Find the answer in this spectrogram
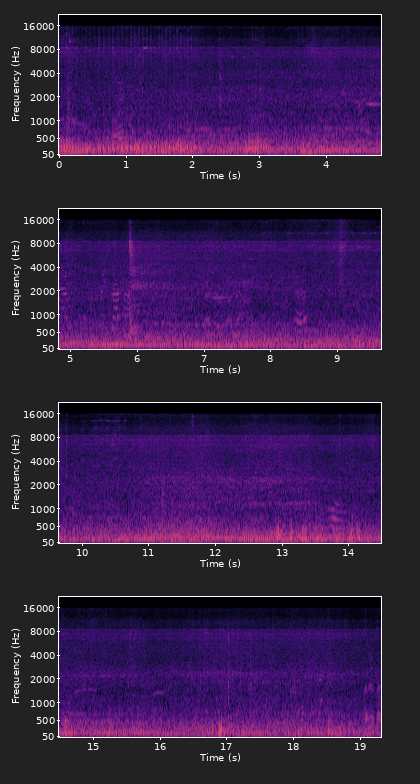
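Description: Small motorcycle engines idling steadily, with people talking indistinctly around them.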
